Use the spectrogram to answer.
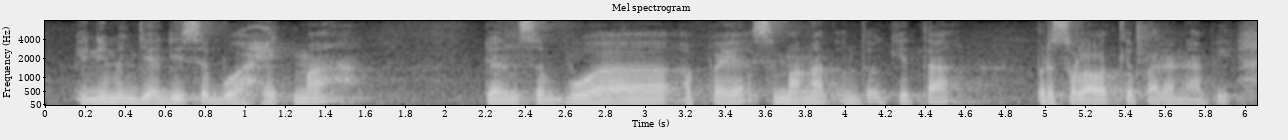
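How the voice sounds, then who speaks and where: A man's voice at medium pitch and a fairly quick pace, fairly even in intonation, over noticeable background noise. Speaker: Islamic preacher. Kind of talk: religious lecture. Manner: casual, conversational.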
